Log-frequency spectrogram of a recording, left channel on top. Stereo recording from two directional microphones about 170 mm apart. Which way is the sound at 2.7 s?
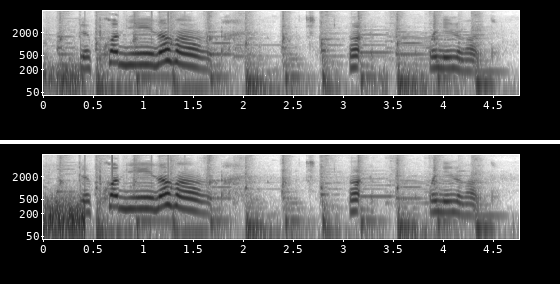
5° left (ahead or behind).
